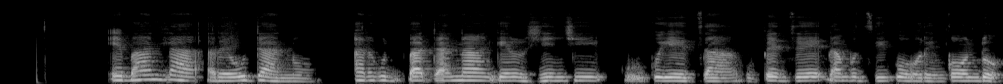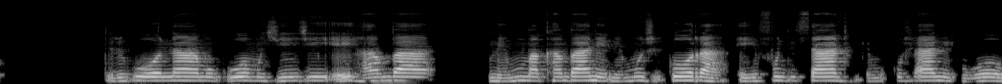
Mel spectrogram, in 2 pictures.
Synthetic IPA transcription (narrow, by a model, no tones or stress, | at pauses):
eɓand͡ɮare̞utano̞ | aɾikuɓata̰naŋɡe̞ruʒind͡ʒikṵkue̞d͡zakupe̞d͡zeɗambud͡ziko̞ɾe̞ŋŋ͡ǃo̞ːndo̞ | tirikuonamukuwo̞muʒind͡ʒiḛiɦamba | ne̞mumakʰambanine̞muʐiko̞ɾaeifundisanŋɡe̞mukuɬaniuwo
